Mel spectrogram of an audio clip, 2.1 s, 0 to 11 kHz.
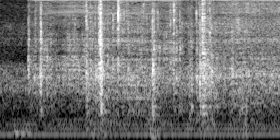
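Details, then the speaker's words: Pioneer CLD-D503 double-sided LaserDisc player, laser sled previously stuck at end of travel with dry rail, powered on after freeing it by hand: steady low hum with light spaced clicks and whirs, no rattling skip; sled now moves normally. "let's try and power it back on and just see if it moves for you yep"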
